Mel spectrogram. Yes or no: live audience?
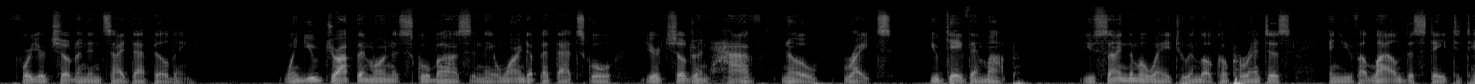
no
